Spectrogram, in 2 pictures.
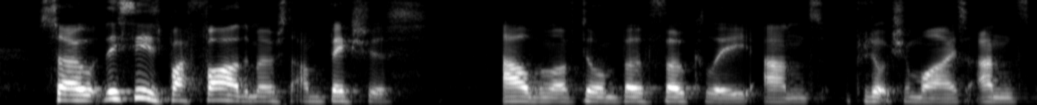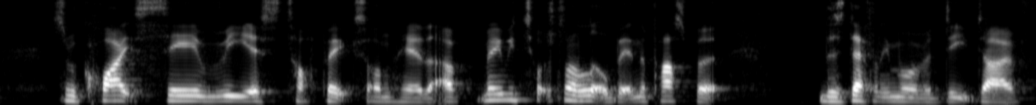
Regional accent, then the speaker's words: Scotland, United Kingdom; And basically, the label wanted me to go out to LA. I'm from Scotland.

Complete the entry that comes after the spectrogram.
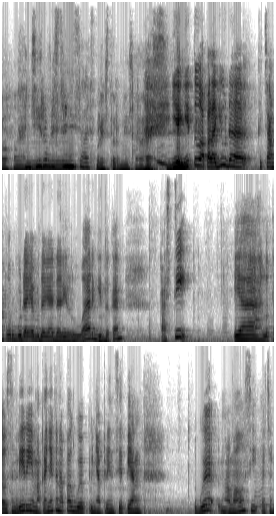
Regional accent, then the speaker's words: Java, Indonesia; Jadi, di mana gue dari Jawa sih sebenarnya

